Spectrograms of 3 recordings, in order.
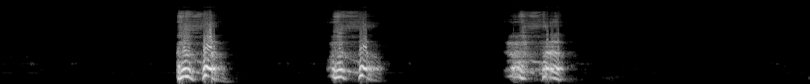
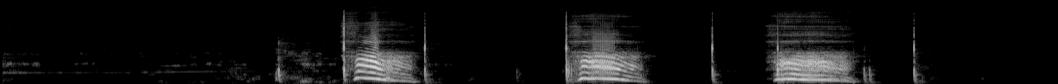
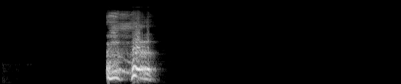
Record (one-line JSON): {"three_cough_length": "8.1 s", "three_cough_amplitude": 32768, "three_cough_signal_mean_std_ratio": 0.3, "exhalation_length": "10.6 s", "exhalation_amplitude": 32766, "exhalation_signal_mean_std_ratio": 0.34, "cough_length": "4.0 s", "cough_amplitude": 32768, "cough_signal_mean_std_ratio": 0.26, "survey_phase": "beta (2021-08-13 to 2022-03-07)", "age": "65+", "gender": "Female", "wearing_mask": "No", "symptom_none": true, "smoker_status": "Never smoked", "respiratory_condition_asthma": false, "respiratory_condition_other": false, "recruitment_source": "REACT", "submission_delay": "11 days", "covid_test_result": "Negative", "covid_test_method": "RT-qPCR"}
